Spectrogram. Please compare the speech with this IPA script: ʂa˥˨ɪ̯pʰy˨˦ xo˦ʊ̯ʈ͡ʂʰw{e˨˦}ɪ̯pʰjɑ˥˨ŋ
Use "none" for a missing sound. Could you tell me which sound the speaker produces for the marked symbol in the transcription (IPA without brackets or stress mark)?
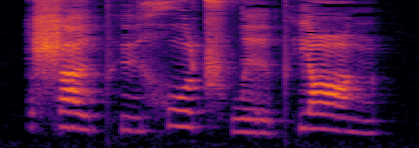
ḛ˨˩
